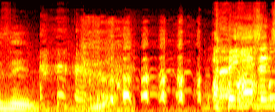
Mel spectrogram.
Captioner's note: creator laughing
